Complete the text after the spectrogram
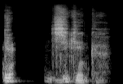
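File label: level up, Japanese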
